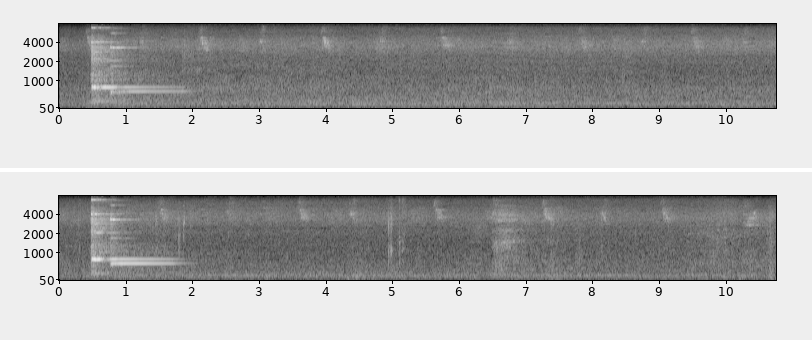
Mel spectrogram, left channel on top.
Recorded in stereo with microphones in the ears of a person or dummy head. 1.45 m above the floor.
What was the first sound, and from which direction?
A doorbell, 15° right (ahead or behind).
